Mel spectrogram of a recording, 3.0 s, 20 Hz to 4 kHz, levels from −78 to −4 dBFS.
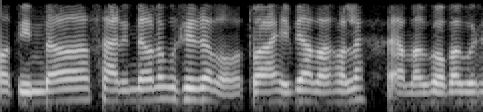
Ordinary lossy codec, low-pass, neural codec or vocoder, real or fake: none; 3.6 kHz; none; real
